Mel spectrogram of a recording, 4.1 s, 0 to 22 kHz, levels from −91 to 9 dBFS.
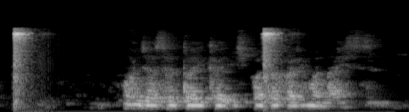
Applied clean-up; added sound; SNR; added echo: classical method WPE with log-MMSE.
